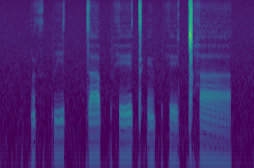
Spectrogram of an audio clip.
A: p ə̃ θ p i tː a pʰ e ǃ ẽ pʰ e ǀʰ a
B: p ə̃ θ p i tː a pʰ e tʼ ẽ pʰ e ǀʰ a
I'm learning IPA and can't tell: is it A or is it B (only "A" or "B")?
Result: B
